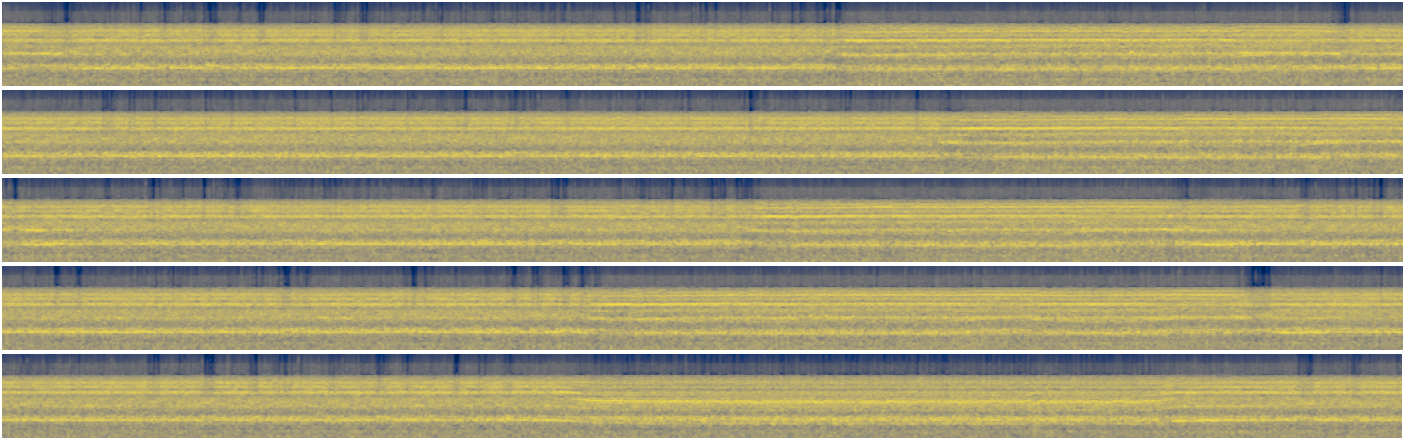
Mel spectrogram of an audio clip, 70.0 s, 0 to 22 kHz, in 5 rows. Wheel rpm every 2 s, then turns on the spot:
230, 230, 230, 230, 210, 210, 230, 230, 230, 230, 230, 220, 210, 220, 230, 230, 240, 220, 210, 230, 230, 230, 230, 230, 210, 220, 220, 230, 230, 230, 230, 210, 210, 220, 230.
none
